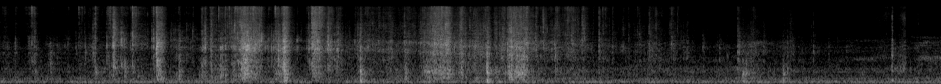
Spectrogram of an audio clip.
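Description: Plastic mailer bag crinkling and rustling as it is opened and a box is pulled out of it: busy irregular crackling for the first five seconds or so, then only a few scattered crinkles.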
